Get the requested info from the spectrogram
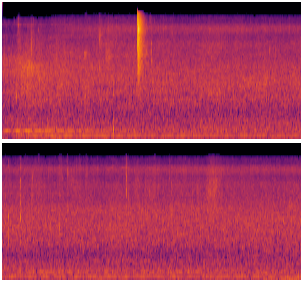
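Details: Steady low engine drone inside a moving vehicle, with a faint mechanical whine and one sharp click near the start.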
